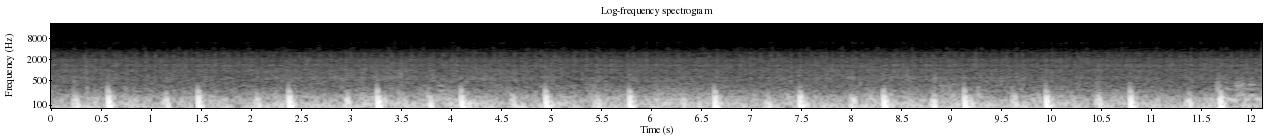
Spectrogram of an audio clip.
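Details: Japanese 20-minute ASMR sleep recording of heartbeat and breathing sounds: regular paired low thumps at about 71 a minute with faint breathing underneath; normal heartbeat.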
